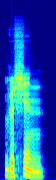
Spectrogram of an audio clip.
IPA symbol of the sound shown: βɕn̩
